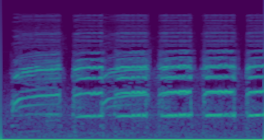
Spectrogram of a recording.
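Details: Peregrine falcon recorded at De Mortel in the Netherlands: six harsh, buzzy, level notes in quick succession, about two per second, the first ones rising slightly in pitch.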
